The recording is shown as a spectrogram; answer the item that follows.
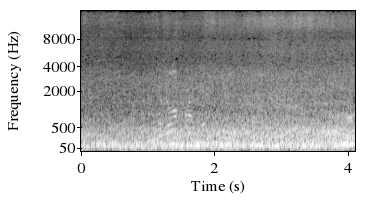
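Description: Steady low rumble of road traffic on a busy city street, with a faint voice briefly about a second in.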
